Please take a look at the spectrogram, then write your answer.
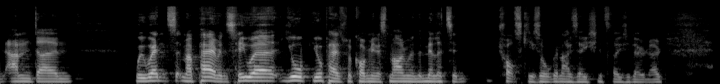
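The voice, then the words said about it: Scottish accent. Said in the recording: “my impenetrable Scottish accent”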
